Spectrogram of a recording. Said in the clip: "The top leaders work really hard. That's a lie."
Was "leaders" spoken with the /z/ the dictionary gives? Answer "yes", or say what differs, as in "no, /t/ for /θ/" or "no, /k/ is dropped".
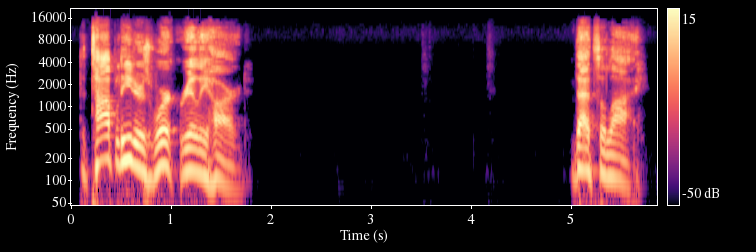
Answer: yes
